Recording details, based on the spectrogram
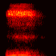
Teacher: the voiced alveolar fricative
